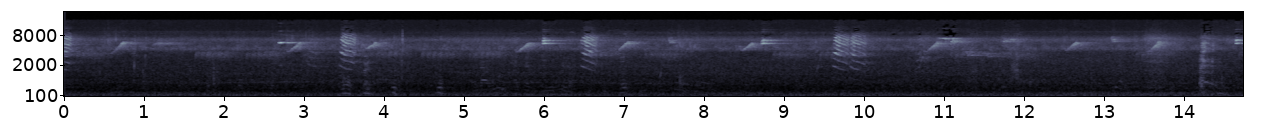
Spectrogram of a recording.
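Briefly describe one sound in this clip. Water splashes softly as a monkey wades through a shallow stream.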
